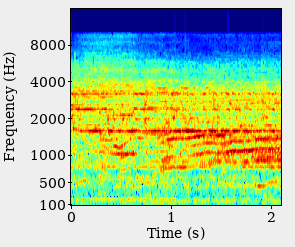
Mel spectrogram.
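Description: Rock band playing live, led by a loud distorted electric guitar holding sustained notes, some of them bending in pitch.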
